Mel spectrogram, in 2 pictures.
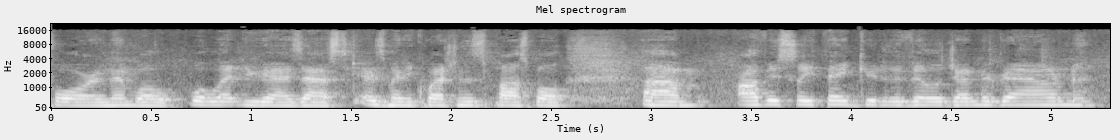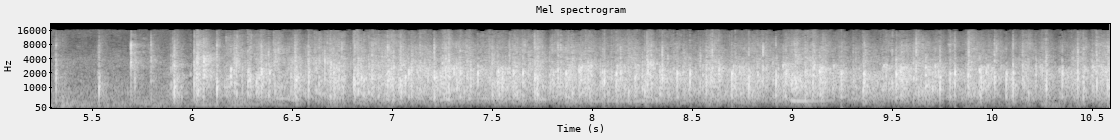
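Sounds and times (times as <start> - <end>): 
speech: 0.0 - 5.4
crowd applause: 5.5 - 10.5.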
